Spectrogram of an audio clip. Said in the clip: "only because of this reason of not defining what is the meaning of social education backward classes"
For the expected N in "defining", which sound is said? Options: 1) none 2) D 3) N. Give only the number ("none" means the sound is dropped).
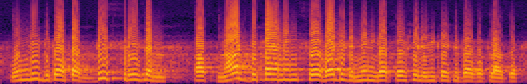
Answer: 3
